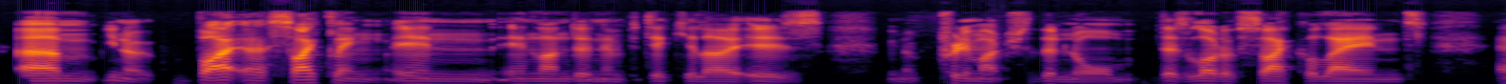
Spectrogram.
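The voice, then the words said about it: Australian accent. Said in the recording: “I do have the Aussie accent.”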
